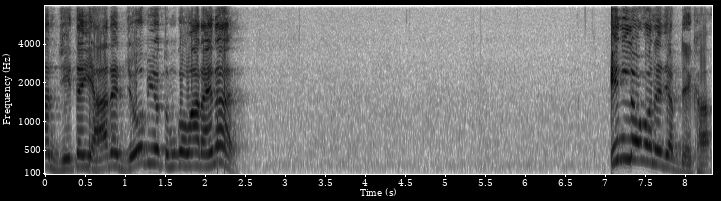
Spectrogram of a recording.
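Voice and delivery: very high, driving sermon cry; impassioned preaching. Real, not acted. Preacher recalling the Prophet's order to hold the hill, fervent. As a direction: let the pitch soar as in a fervent sermon.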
